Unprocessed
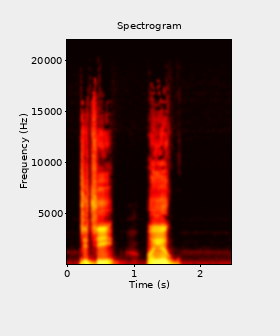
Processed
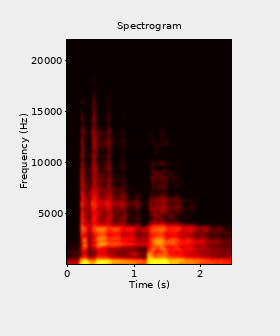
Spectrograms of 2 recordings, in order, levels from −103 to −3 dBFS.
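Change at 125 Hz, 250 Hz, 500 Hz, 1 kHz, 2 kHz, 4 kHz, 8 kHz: -4.5 dB, -4.5 dB, -2.0 dB, -11.0 dB, -10.0 dB, -16.0 dB, under -20 dB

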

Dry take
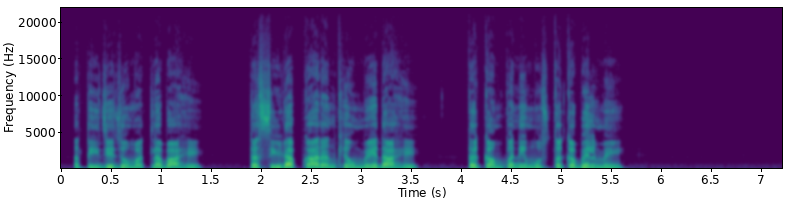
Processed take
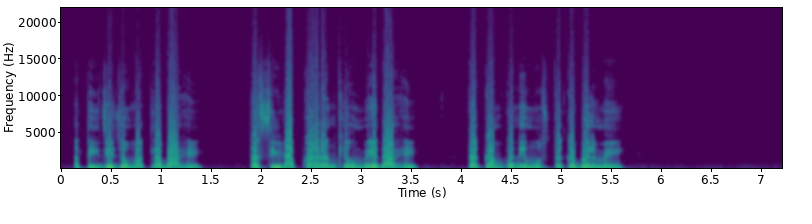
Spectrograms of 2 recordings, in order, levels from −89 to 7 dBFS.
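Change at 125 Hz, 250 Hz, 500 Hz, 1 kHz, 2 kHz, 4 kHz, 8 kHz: -1.5, -2.0, -5.5, -7.5, -3.5, -1.5, -7.0 dB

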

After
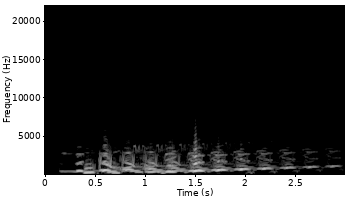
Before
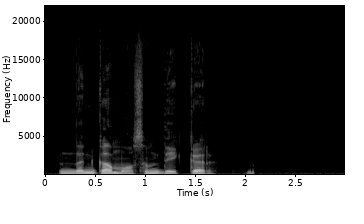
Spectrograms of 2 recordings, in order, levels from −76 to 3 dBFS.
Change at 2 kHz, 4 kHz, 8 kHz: +10.5 dB, +2.0 dB, under -20 dB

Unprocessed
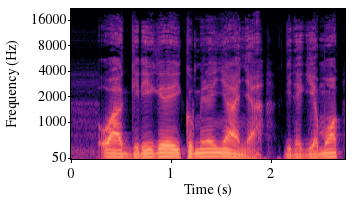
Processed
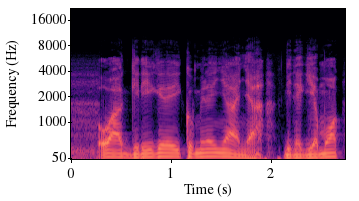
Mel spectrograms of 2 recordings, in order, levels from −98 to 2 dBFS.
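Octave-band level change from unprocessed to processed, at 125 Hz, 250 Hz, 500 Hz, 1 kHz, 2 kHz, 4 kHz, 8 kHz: -4.5 dB, -7.0 dB, -5.5 dB, -5.0 dB, -2.0 dB, -1.5 dB, under -10 dB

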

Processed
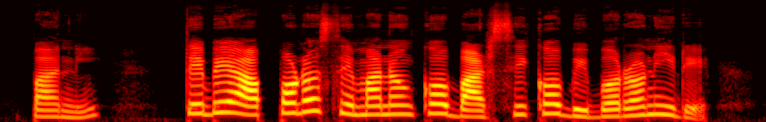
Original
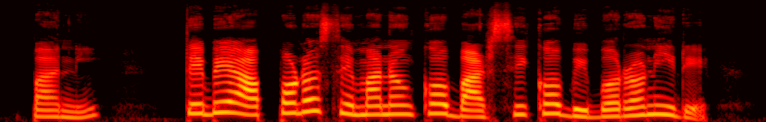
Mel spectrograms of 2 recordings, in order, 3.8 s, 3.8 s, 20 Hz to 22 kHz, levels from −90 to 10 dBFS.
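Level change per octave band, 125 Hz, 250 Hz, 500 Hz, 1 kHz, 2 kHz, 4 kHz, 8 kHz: n/a, +2.5 dB, +6.0 dB, +10.0 dB, +8.5 dB, +3.5 dB, +0.5 dB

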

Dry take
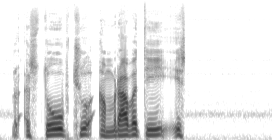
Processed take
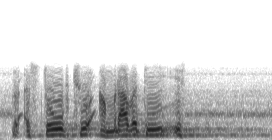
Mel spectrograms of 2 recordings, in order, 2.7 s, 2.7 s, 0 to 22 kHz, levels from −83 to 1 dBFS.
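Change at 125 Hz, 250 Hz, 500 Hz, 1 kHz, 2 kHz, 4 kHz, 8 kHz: +8.0 dB, +9.0 dB, +7.0 dB, +5.5 dB, +1.5 dB, under -10 dB, n/a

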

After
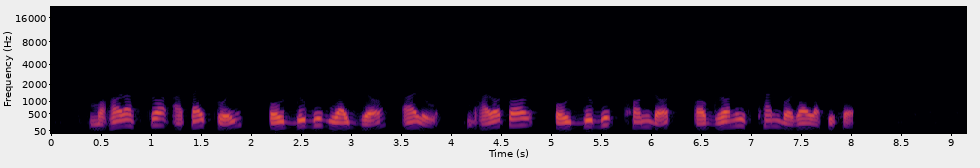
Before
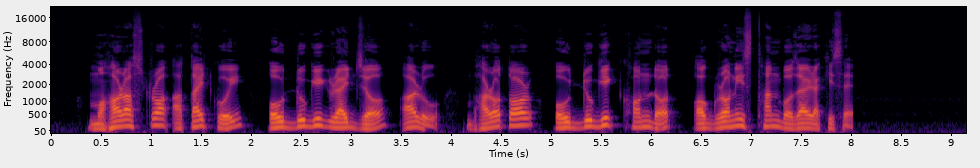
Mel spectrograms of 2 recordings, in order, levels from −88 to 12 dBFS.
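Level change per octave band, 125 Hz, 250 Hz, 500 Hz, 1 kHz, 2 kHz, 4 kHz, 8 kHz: under -30 dB, -8.5 dB, -8.0 dB, -27.0 dB, under -40 dB, under -40 dB, n/a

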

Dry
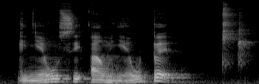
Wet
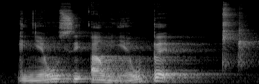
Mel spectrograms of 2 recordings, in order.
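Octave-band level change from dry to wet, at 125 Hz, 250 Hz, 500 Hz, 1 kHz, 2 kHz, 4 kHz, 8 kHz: -3.0, 0.0, +2.0, +3.0, +3.5, +3.0, +3.0 dB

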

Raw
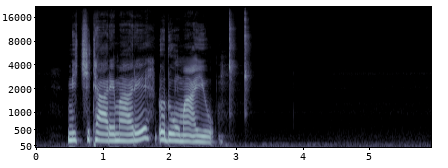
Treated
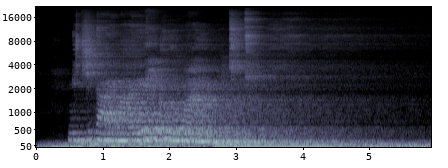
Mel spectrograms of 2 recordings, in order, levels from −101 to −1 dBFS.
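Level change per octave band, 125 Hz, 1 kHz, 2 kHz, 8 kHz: +1.0, -9.0, -7.0, -0.5 dB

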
